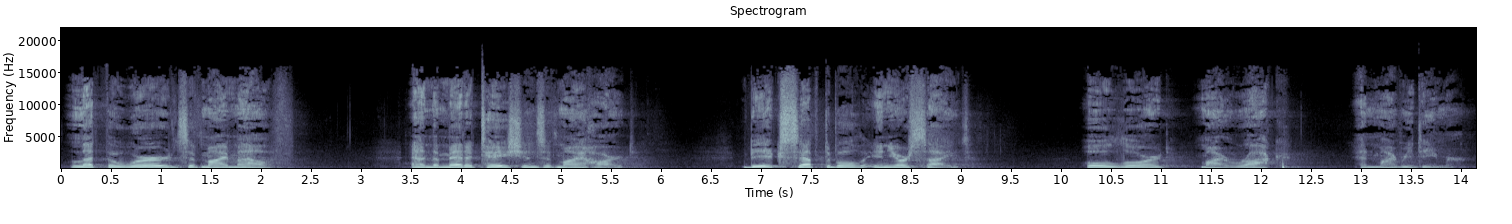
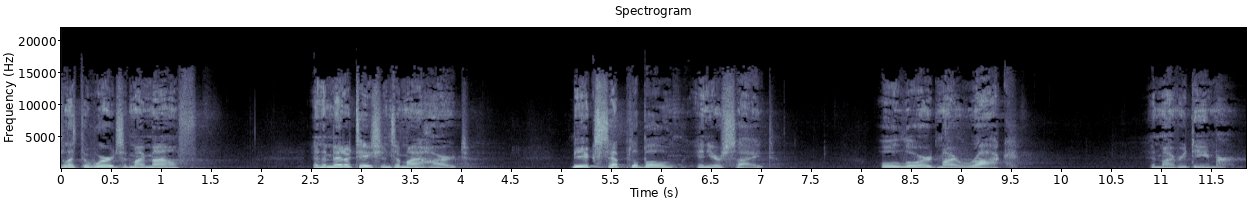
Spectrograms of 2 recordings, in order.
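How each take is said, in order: First: It is said slowly. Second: It is said at a normal speed.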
